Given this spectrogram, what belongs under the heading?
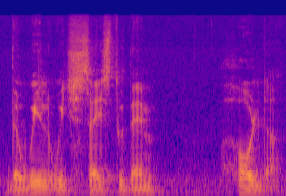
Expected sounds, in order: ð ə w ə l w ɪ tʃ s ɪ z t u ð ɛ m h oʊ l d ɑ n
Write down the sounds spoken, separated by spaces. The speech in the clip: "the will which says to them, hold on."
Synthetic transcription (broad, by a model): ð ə w ə l w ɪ tʃ s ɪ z t u ð ɛ m h oʊ l d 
